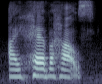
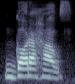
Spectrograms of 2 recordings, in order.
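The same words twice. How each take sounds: First: Said in the usual way. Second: Got stretched slowly, a bit louder; stress on got. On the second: Shown as a demonstration. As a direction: lean on Got, slow and clear. (ênfase em Got, devagar) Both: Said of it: "Observaram a diferença?".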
